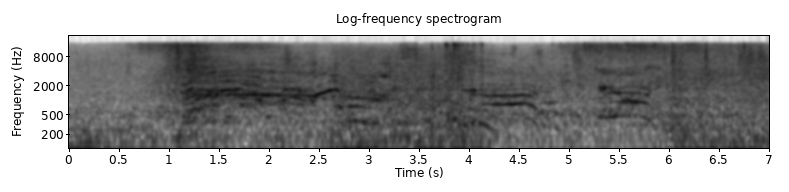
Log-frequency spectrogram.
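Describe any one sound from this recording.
Men and women scream in panic nearby.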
